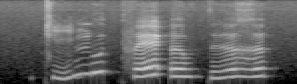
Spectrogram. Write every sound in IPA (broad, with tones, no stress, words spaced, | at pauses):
ci˨˩˦ŋu˦˥t̚fɛ˧˥ʔə˧w t̪ɨ˧˥ə̯ɣə˦˥k̚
